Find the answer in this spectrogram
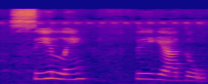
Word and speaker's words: silenciador: hora de pronunciar safar-se e o silenciador silenciador o ou silenciador ou cê com i silenciador na Espanha silenciador Tá certo porque é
